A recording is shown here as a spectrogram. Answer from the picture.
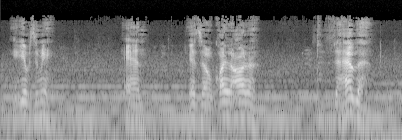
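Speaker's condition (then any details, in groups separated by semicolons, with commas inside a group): Cerebral palsy; manner may confuse listeners, per pastor introducing clip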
